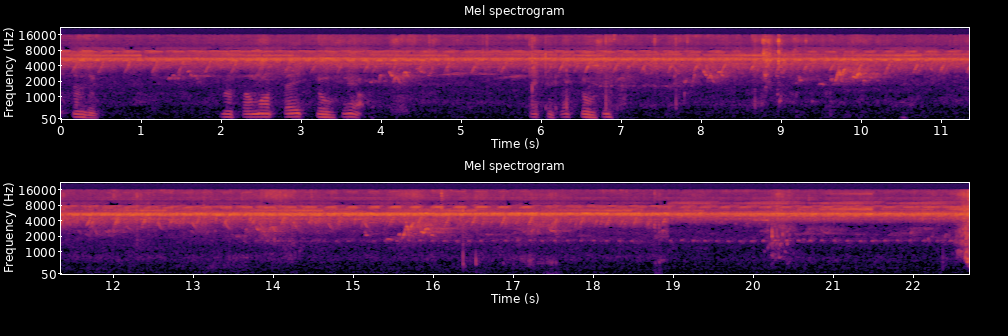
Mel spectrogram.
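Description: Water sloshes as a man wades.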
